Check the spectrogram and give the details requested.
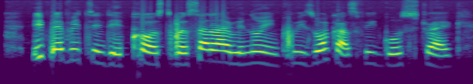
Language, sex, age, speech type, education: Nigerian Pidgin, female, 15-29, spontaneous, tertiary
